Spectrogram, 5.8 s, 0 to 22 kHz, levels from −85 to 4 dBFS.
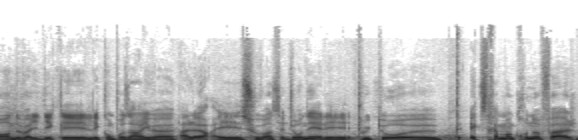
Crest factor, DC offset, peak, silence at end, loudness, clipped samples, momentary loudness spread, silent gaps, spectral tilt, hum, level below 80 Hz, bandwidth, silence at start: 10 dB; under 0.1%; 0 dBFS; 0 s; -11 LUFS; under 0.1%; 3 LU; none; -5.5 dB/octave; none; -40 dBFS; 18 kHz; 0 s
